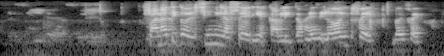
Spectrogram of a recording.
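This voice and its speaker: Over noticeable background noise, a woman with a fairly high pitch talks at a fairly slow pace, with very wide pitch swings and big swings in loudness. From Argentina. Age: 70s. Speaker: radio host. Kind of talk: casual chat.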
